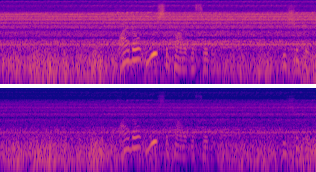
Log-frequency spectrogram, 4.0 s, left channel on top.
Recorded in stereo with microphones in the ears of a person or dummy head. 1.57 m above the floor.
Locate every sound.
0.0 s a drone: 50° left (ahead or behind)
1.5 s a woman speaking: 70° left (ahead or behind)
